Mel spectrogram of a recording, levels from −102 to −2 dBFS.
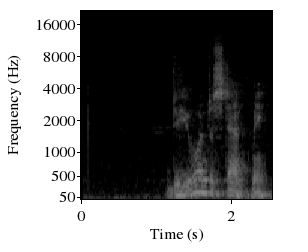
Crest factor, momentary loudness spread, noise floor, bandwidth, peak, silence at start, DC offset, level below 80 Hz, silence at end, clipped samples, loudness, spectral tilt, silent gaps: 18 dB; 6 LU; -86 dBFS; 13 kHz; -42 dBFS; 1.15 s; under 0.1%; -72 dBFS; 0 s; under 0.1%; -57 LUFS; -5 dB/octave; none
